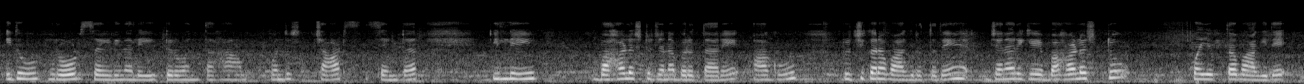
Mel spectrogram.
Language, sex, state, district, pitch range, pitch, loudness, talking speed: Kannada, female, Karnataka, Dharwad, 210-250 Hz, 225 Hz, -18 LUFS, 80 wpm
